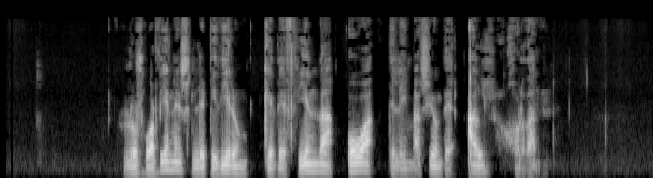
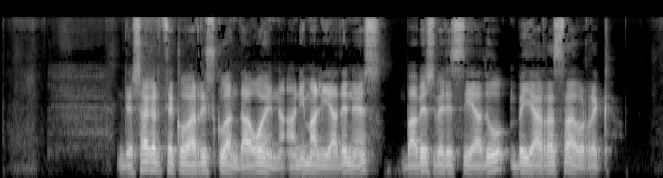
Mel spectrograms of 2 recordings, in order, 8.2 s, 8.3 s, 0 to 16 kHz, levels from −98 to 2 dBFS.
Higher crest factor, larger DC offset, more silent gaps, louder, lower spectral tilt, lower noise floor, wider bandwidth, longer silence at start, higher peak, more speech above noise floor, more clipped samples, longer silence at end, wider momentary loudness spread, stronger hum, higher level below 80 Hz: about the same, 24 dB vs 20 dB; neither; neither; about the same, -22 LUFS vs -22 LUFS; first, -5 dB/octave vs -3 dB/octave; about the same, -74 dBFS vs -71 dBFS; about the same, 11.5 kHz vs 11.5 kHz; about the same, 1.55 s vs 1.5 s; first, 0 dBFS vs -4 dBFS; first, 52 dB vs 48 dB; neither; first, 1.45 s vs 0.65 s; first, 12 LU vs 6 LU; neither; first, -50 dBFS vs -64 dBFS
